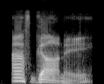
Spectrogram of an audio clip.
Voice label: "Afghani", British

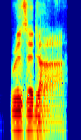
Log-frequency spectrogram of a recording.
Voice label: "residua", British

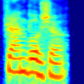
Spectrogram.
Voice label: "framboesia", Indian

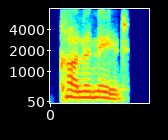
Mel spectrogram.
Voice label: "colonnade", Indian

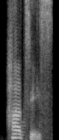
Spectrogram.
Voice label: "heartsease", Indian

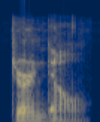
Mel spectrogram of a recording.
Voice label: "dirndl", American

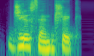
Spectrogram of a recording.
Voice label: "geocentric", Indian

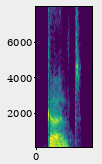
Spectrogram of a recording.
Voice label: "cult", Indian

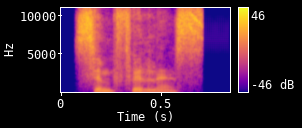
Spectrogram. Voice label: "symphyllous", Indian

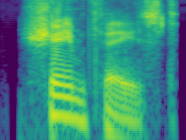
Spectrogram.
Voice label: "shamefaced", American

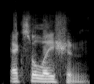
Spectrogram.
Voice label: "exhalation", American

